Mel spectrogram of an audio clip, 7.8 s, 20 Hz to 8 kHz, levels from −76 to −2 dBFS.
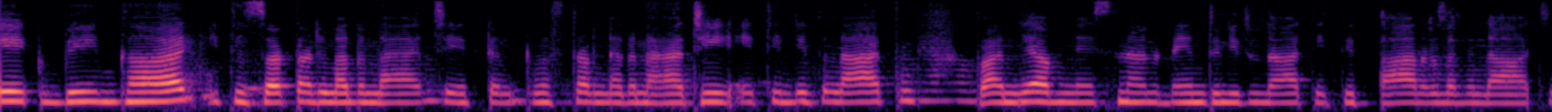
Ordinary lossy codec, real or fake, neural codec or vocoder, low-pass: none; fake; codec, 16 kHz, 0.5 kbps, X-Codec, HuBERT features, trained on general audio; none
